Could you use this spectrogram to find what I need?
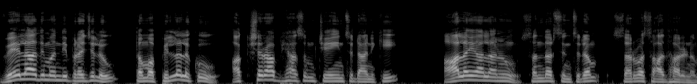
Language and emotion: Telugu, neutral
